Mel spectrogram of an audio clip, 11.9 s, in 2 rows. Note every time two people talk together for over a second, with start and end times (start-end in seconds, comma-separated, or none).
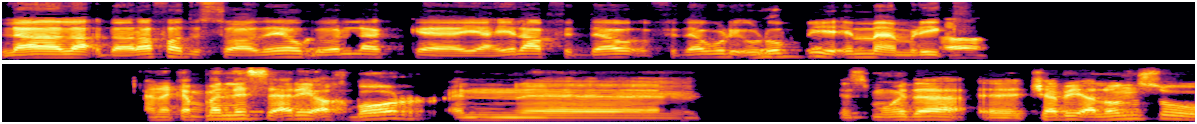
none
